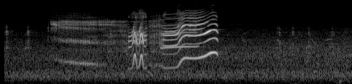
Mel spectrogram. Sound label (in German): Kiebitz; Niels van Doninck; xeno-canto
